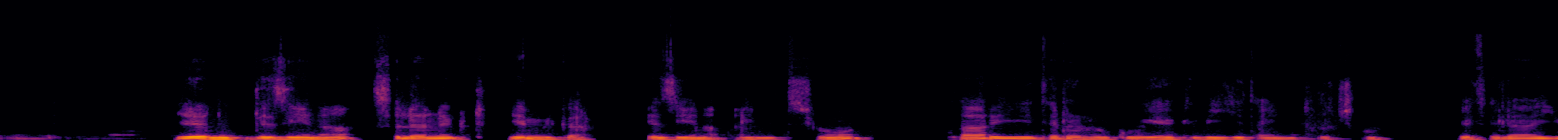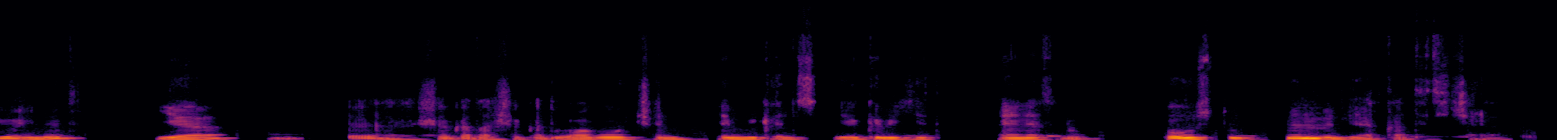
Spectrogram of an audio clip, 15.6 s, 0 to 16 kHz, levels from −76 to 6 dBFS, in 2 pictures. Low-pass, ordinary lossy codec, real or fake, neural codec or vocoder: 14.4 kHz; Opus, 16 kbps; real; none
